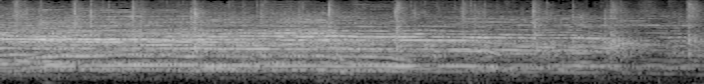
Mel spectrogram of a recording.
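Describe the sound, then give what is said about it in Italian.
An audience at a poetry slam event applauds and cheers loudly and steadily for a poet introduced as a two-time Italian poetry slam champion: dense clapping mixed with raised voices and whoops, fading slightly toward the end. “Un grande applauso”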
